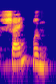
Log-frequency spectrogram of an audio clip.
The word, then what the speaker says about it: sáng bừng: Các bạn lưu ý khi đọc tiếng sáng, chúng ta cần cong lưỡi về phía vòng họng để phát âm cho đúng.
